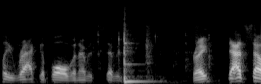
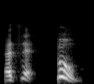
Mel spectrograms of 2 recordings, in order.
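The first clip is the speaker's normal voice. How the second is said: usual speaking voice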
